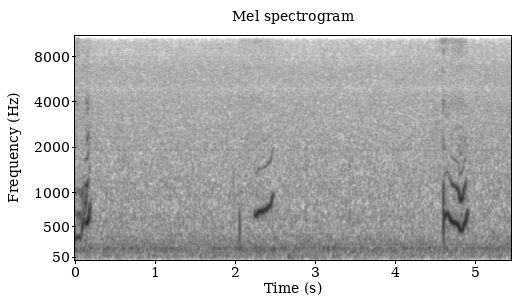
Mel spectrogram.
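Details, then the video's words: Rabbit snoring while dozing under head strokes: three short nasal squeals, one rising and the last a wobbling double note, separated by quiet gaps with faint room hum. "Snoring Rabbit｜いびきをかくうさぎ"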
